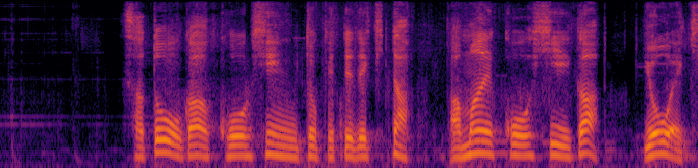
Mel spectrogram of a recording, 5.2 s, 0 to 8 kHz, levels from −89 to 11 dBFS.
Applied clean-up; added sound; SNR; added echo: neural separator model SepFormer DNS4.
